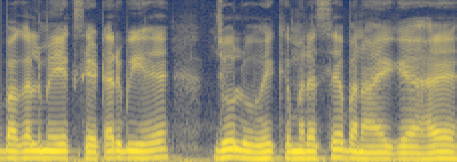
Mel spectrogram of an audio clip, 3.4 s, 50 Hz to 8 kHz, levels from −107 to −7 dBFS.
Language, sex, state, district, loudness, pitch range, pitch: Hindi, male, Jharkhand, Garhwa, -12 LUFS, 120-130 Hz, 125 Hz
